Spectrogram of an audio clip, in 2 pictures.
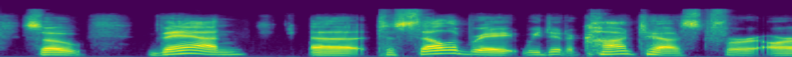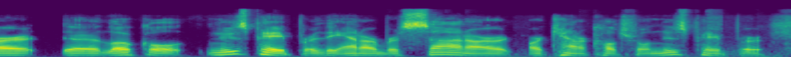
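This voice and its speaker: Against a quiet background, a man with an American accent speaks fairly slowly in a bright, sharp tone with lively intonation, in a dry, close sound with no echo. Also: medium pitch for a man. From US Northeast, New York City. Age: 70s. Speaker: public relations consultant and activist. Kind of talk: interview.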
